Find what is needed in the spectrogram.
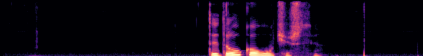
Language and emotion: Russian, neutral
